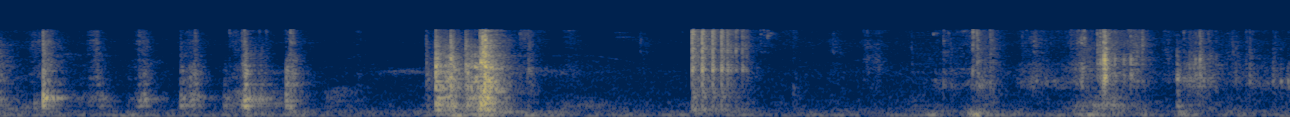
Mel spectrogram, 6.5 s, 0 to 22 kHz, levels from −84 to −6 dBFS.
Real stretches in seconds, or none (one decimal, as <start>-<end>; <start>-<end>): 0.0-6.5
